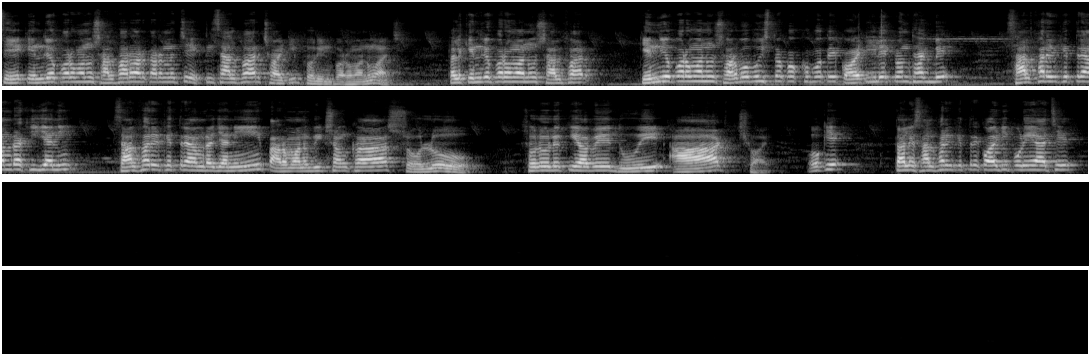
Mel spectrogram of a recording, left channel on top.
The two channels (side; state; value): right; silent; 67 dB below the other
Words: এ কেন্দ্রীয় পরমাণু সালফার হওয়ার কারণ হচ্ছে একটি সালফার, 6টি ফ্লোরিন পরমাণু আছে। তাহলে কেন্দ্রীয় পরমাণু সালফার। কেন্দ্রীয় পরমাণু সর্ববহিস্থ কক্ষপথে কয়টি ইলেকট্রন থাকবে? সালফারের ক্ষেত্রে আমরা কি জানি? সালফারের ক্ষেত্রে আমরা জানি পারমাণবিক সংখ্যা 16। 16 হলে কী হবে? 2, 8, 6। ওকে, তাহলে সালফারের ক্ষেত্রে কয়টি পড়ে আছে?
